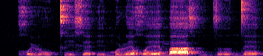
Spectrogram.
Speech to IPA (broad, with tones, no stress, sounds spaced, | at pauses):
ʁʷ ɨ˩˧ ɭ oː˩ kʼ e˩˧ x ɛ˧ ʔ e˩˧ m o˧ ɭ ɛ˧˥ ʁʷ ɛː˧˥ m aː˥ x ɨ˩ n z əː˩ n d ɛ˥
